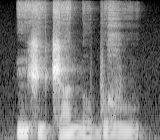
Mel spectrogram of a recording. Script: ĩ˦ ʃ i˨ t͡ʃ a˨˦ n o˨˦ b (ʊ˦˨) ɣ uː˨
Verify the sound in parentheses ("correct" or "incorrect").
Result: incorrect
